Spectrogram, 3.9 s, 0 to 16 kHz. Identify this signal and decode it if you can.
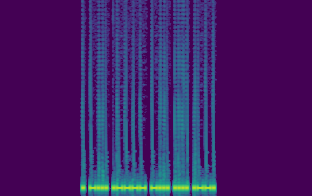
Morse code, heard as a keyed tone, about 47 wpm, 700 Hz. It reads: EB1BHP
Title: DXCC-100 Call Signs - 6 Characters - Repeated 2x - 50wpm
